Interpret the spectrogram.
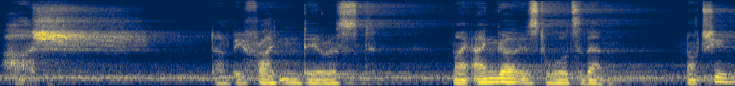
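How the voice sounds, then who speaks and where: A man voicing an ancient male god who speaks softly and slowly, fond and gently teasing, as if to a mortal he protects. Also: low-pitched, fairly even intonation, exaggerated voice. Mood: soothing. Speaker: voice actor. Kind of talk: audio drama monologue. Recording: echoey with long reverb and clear ambience.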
